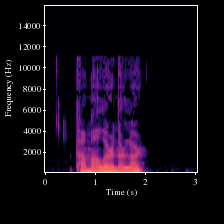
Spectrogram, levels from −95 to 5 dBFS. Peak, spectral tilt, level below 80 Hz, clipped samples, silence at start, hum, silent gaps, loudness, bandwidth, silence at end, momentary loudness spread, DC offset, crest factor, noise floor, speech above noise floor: -14 dBFS; -7.5 dB/octave; -68 dBFS; under 0.1%; 0.65 s; none; none; -27 LUFS; 11.5 kHz; 1.1 s; 7 LU; under 0.1%; 16 dB; -82 dBFS; 57 dB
